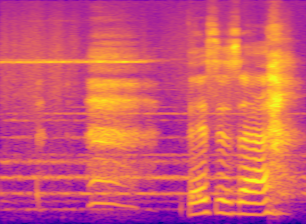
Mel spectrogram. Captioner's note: laughing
